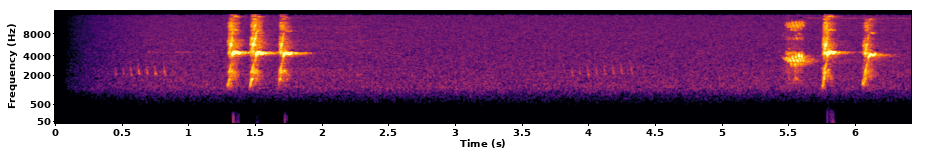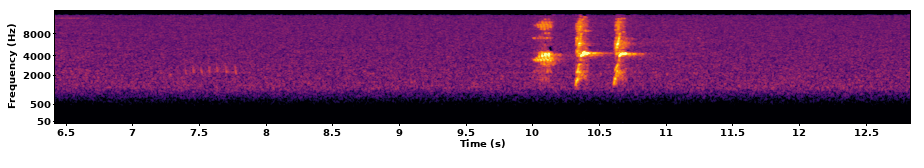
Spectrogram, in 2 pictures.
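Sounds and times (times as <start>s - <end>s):
Common chaffinch Fringilla coelebs calling in sharp notes: 1.3s - 2.0s, 5.5s - 6.3s, 10.0s - 10.9s.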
